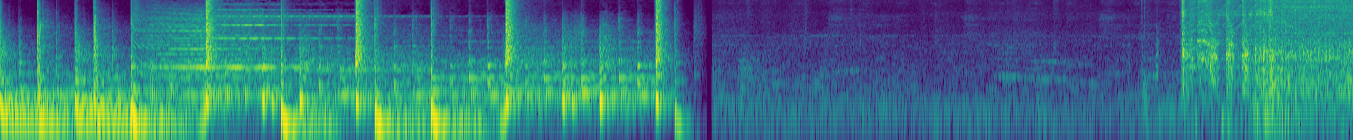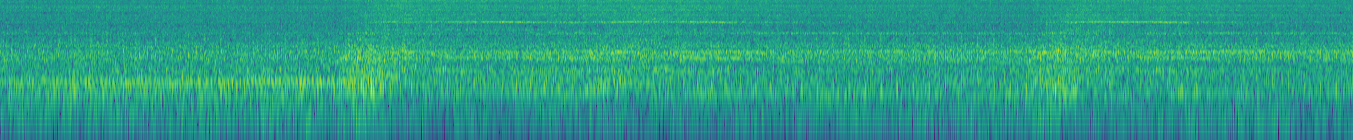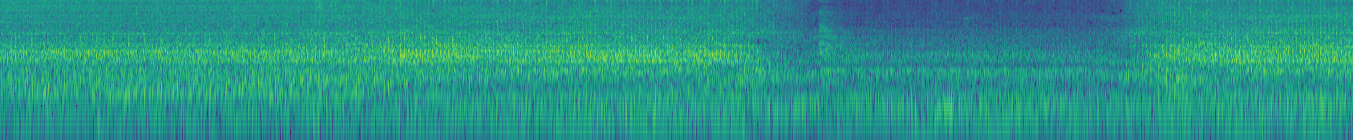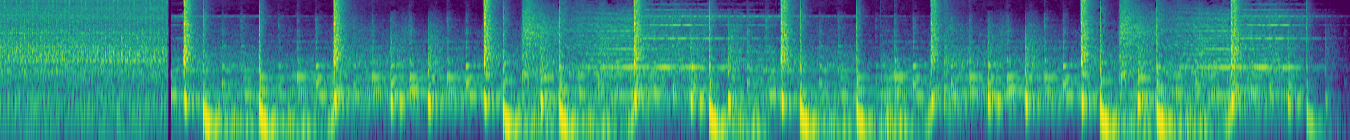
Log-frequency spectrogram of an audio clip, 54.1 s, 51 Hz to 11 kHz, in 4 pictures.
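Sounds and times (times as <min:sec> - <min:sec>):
diesel engine cranking and starting: 0:11.4 - 0:43.7
diesel engine idling: 0:11.8 - 0:43.6.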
